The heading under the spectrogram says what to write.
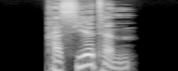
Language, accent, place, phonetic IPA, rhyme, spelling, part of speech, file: German, Germany, Berlin, [paˈsiːɐ̯təm], -iːɐ̯təm, passiertem, adjective, De-passiertem.ogg
- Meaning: strong dative masculine/neuter singular of passiert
